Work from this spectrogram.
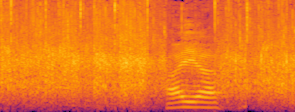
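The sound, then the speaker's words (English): Audience applause at a talk about protecting an Arctic wildlife refuge from oil drilling: a dense, steady clatter of many hands that continues throughout, with a brief voiced tone rising out of the crowd noise partway through. “Don't clap right away”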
